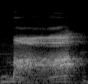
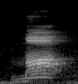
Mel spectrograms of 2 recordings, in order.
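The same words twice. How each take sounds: First: The pitch dips down and then rises. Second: The pitch stays high and level. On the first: It means horse. "Ma is down and up" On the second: It means mother. "ma is high"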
